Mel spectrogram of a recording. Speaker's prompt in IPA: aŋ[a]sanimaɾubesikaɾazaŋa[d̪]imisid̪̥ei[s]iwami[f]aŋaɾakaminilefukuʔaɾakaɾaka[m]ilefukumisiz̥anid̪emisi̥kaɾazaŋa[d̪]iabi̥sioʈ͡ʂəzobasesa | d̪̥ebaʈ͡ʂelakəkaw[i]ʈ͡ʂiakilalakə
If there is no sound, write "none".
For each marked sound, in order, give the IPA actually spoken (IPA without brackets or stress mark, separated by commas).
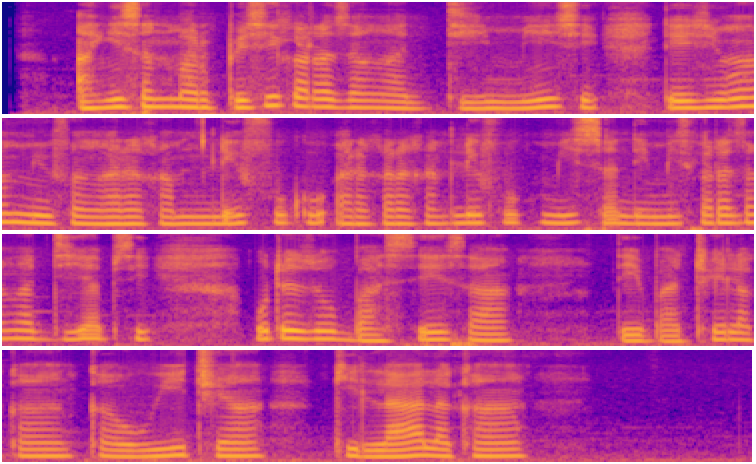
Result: i, d̪, z, f, n, d̪, i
